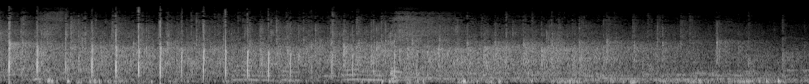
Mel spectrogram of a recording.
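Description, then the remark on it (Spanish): A crowd applauds steadily during a Radio USAL special for 8M, with sharp individual claps standing out over a dense wash of clapping, loud and sustained throughout; faint voices murmur underneath. “Bueno, y un aplauso grande.”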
